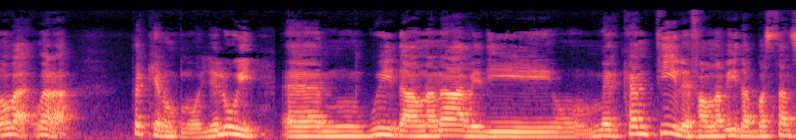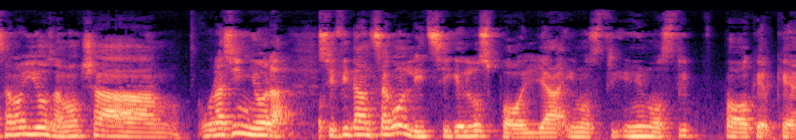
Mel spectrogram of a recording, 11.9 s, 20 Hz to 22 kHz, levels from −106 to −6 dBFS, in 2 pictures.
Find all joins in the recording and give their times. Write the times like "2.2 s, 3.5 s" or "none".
1.4 s, 2.1 s, 7.4 s, 8.4 s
